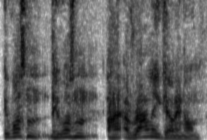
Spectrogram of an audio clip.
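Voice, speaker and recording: A man's voice: sits high, animated, moderate pace, a little hiss or hum. A man with a Mancunian accent rambling earnestly and matter-of-factly in casual radio chat. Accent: Northern English, Mancunian. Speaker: radio show regular. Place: dry radio studio.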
